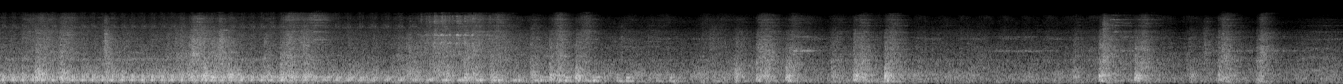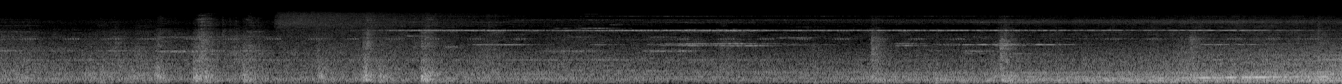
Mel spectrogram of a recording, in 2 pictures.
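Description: Freight train's container wagons rolling past, wheels clicking rapidly over the rail joints. The clatter thins out and fades once the last wagon has gone by, about halfway through, leaving a faint steady high tone.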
